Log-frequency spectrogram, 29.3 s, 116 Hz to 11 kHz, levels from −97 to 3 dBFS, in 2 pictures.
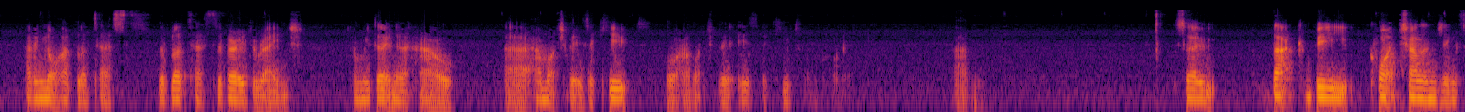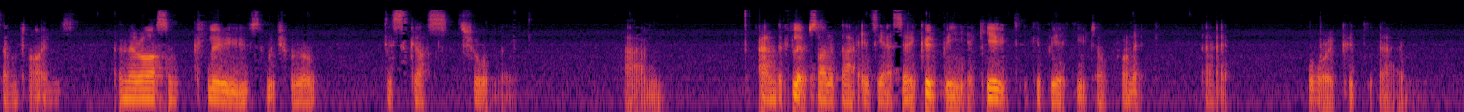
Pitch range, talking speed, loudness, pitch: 95-100 Hz, 145 wpm, -32 LUFS, 100 Hz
